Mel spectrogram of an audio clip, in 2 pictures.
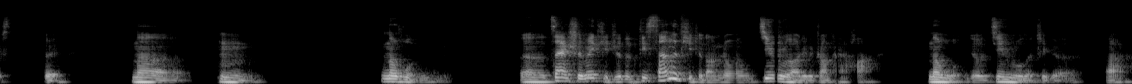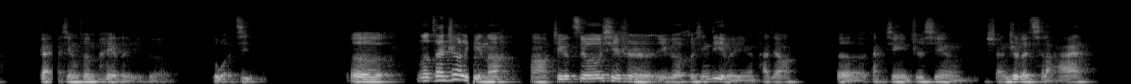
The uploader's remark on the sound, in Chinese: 本期节目为一次线上讨论的录音。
